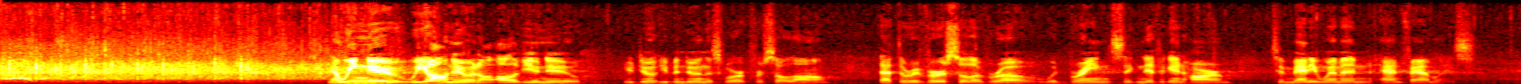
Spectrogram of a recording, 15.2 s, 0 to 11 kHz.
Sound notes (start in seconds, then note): 4.3 applause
